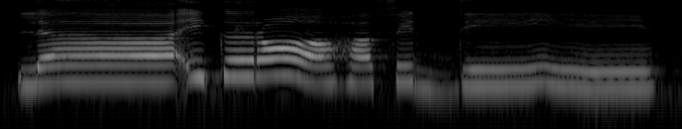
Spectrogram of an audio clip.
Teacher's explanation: را پر زبر ہے اور اس کے بعد الف ہے تو ہمیں یہاں الف مدی کا قاعدہ ہے، 2 کا مد دینا ہے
